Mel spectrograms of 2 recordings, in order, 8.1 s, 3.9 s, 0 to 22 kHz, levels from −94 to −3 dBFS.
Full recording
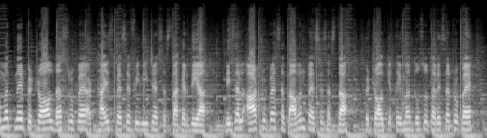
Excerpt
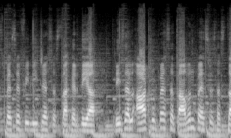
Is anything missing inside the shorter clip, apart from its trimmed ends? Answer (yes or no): no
